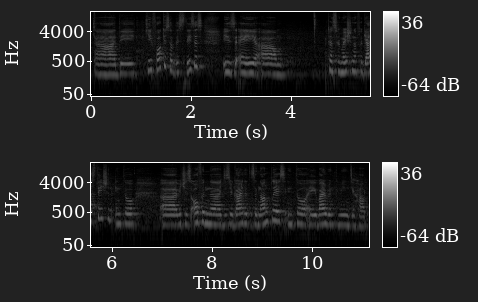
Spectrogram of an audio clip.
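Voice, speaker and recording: A woman's voice: a little high, normal speed, slight background noise. Nervous young woman giving a thesis defense. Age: 20s. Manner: nervous, apologetic, hesitant academic delivery. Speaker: master's student defending a thesis.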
